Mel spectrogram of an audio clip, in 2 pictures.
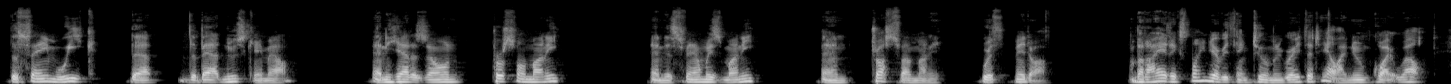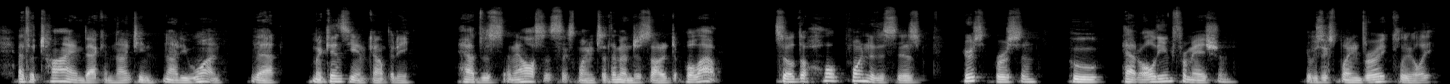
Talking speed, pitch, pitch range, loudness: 170 wpm, 110 Hz, 100-125 Hz, -18 LUFS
